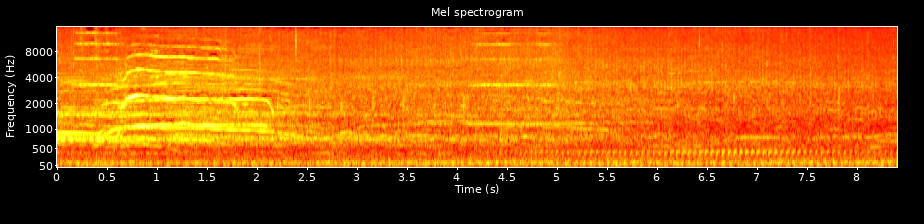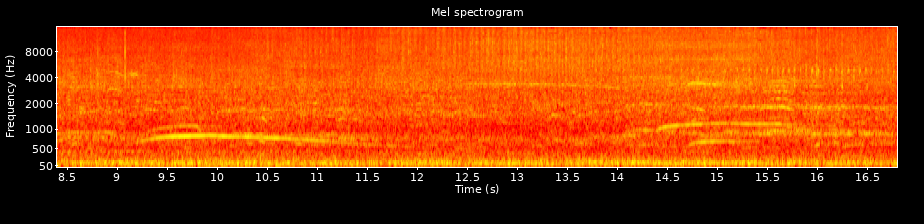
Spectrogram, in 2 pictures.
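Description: A motorcade of police motorcycles and cars driving past, a steady low engine and traffic rumble, with people's voices calling out over it, loudest in the first two seconds.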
